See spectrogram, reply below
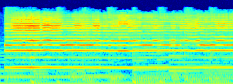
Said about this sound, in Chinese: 哎，蚊子倒是不咬人了，这回换成半睡半醒间，大批蚊子在你耳边嗡嗡嗡了。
